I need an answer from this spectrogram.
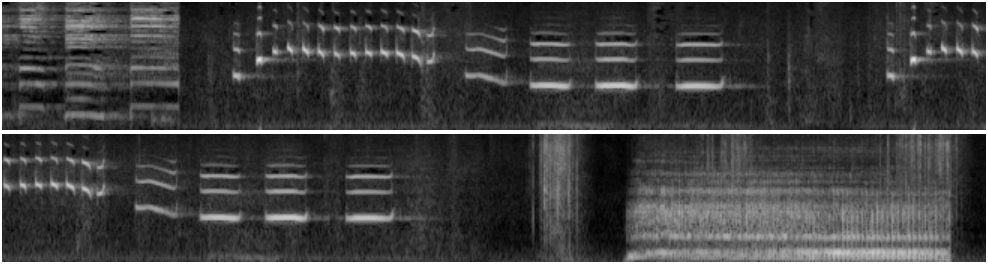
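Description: A string of animal calls: a high warbling whistled call, then a falling note and three short even notes, heard twice. Near the end a water buffalo gives a long, rough, low call.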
